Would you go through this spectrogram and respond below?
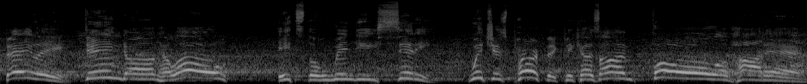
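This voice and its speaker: A pompous male wrestler delivers a mocking parody promo in an extremely high voice. He stretches words out slowly and theatrically over a noisy arena in a wrestling game. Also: animated, full character voice. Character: boastful wrestler doing a mocking parody of his rival. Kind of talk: shouted wrestling promo acting.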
